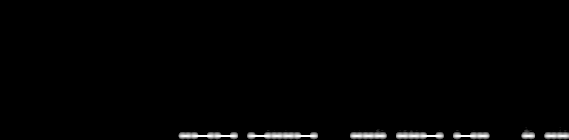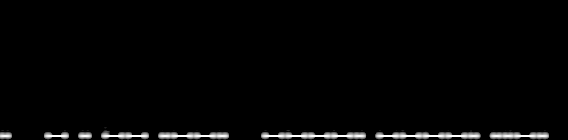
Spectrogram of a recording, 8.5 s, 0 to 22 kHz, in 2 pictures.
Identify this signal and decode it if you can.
Morse code, heard as a keyed tone, about 28 wpm, 700 Hz. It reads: WX SUN ES TEMP 99F
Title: Practice QSO - Exchange 2 - Info - 28wpm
